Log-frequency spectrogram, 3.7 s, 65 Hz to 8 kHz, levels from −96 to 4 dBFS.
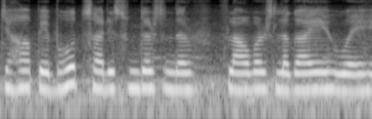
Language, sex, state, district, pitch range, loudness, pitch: Hindi, female, Arunachal Pradesh, Lower Dibang Valley, 210-225 Hz, -13 LUFS, 220 Hz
